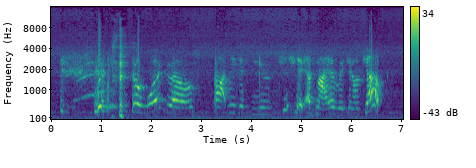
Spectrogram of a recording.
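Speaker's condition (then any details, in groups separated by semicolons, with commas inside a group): Cerebral palsy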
